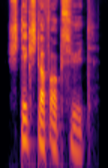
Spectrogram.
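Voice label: "Stickstoffoxyd", German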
